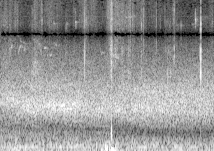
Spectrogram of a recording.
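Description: Footsteps on grass, with a steady low rumble and one sharp knock about two seconds in.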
